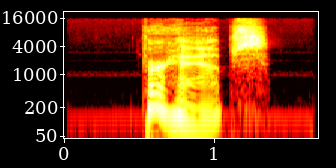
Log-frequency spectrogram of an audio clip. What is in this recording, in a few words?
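"perhaps", English, male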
